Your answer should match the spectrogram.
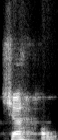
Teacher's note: Ro-nya tebal atau tipis? Karena huruf sebelumnya fathah, maka ikut tebal.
